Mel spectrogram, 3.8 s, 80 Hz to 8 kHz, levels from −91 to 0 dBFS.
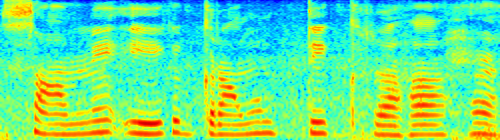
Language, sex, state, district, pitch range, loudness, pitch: Hindi, male, Punjab, Fazilka, 205-230 Hz, -15 LUFS, 215 Hz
